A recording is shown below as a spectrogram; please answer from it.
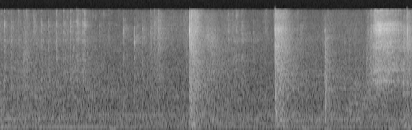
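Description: BMX bike rolling along a hard floor, its freewheel ratchet ticking, over a steady low hum. Three sharper knocks come in the second half.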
